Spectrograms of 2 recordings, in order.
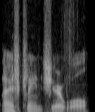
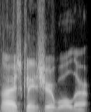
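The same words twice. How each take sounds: First: Slow, softer, pleased murmur; Nice clean sheer wall murmured slow and soft; soft admiring. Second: Slow, louder and higher, showing off; Nice clean sheer wall there called out slow, louder and higher; proud announcement. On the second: Admiring wall, second take. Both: Real, not acted.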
